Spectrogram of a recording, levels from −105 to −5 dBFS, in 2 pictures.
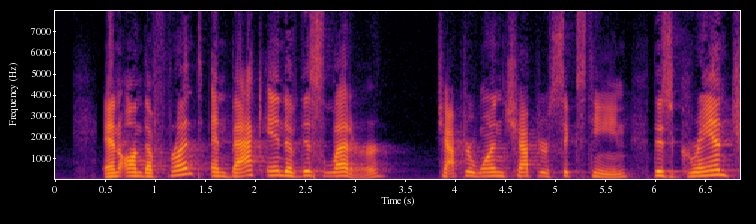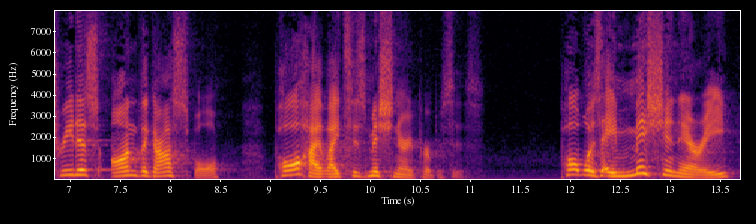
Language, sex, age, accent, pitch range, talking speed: English, male, 40-59, American, 140-190 Hz, 125 wpm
